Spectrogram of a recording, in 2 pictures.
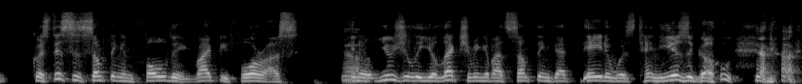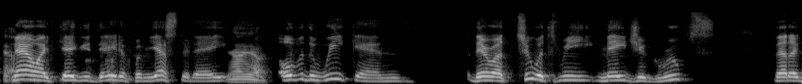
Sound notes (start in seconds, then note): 7.4 laughs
